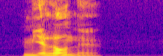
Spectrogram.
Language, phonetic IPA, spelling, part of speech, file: Polish, [mʲjɛˈlɔ̃nɨ], mielony, noun / verb, Pl-mielony.ogg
